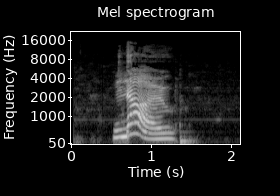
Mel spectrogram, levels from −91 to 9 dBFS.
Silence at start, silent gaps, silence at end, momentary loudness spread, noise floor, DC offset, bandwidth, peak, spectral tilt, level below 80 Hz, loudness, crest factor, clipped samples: 0.5 s; none; 0.65 s; 19 LU; -61 dBFS; under 0.1%; 13.5 kHz; 0 dBFS; -4.5 dB/octave; -48 dBFS; -14 LUFS; 16 dB; under 0.1%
